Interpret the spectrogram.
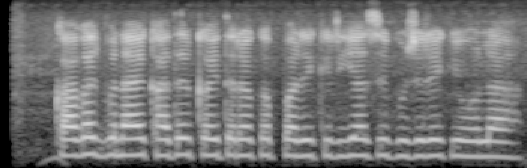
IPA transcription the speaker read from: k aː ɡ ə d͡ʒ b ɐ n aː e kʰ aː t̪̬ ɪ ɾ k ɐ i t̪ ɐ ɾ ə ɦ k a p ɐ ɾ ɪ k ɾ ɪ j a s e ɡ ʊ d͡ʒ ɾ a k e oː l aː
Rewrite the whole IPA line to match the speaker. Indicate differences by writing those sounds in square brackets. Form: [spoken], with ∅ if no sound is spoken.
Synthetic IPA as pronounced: k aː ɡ ə d͡ʒ b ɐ n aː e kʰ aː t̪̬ ɪ ɾ k ɐ i t̪ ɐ ɾ ə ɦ k a p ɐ ɾ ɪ k ɾ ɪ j a s e ɡ ʊ d͡ʒ ɾ [e] k e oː l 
